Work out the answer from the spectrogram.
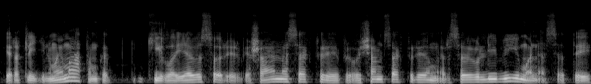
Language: Lithuanian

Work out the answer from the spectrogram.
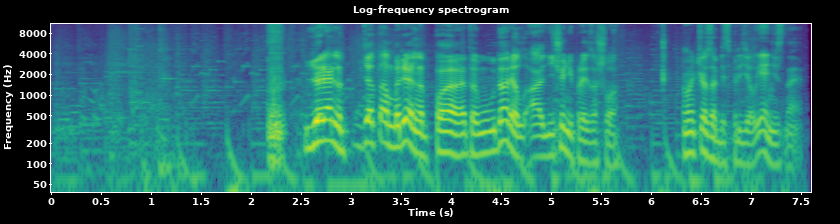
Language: Russian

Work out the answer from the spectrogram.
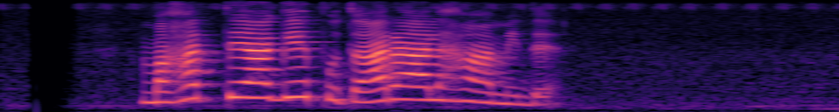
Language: Sinhala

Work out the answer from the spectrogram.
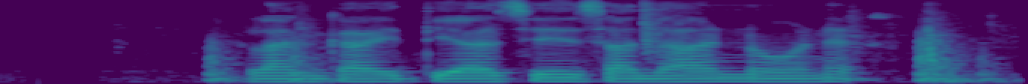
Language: Sinhala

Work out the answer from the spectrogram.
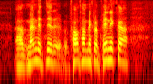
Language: Icelandic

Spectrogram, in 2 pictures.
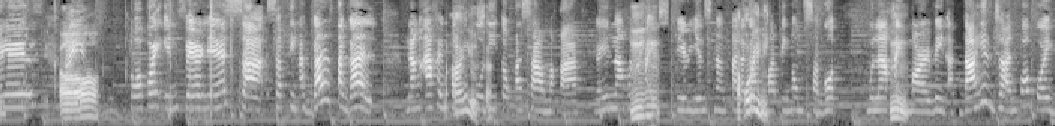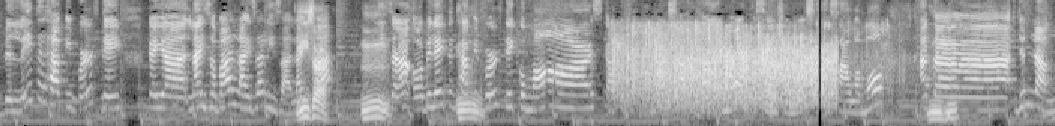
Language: Filipino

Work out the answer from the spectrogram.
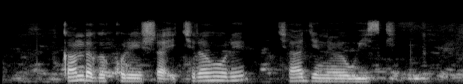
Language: Kinyarwanda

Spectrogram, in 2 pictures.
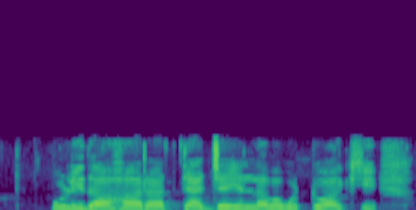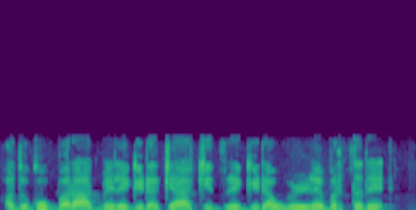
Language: Kannada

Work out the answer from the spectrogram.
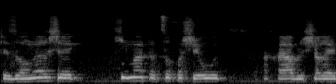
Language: Hebrew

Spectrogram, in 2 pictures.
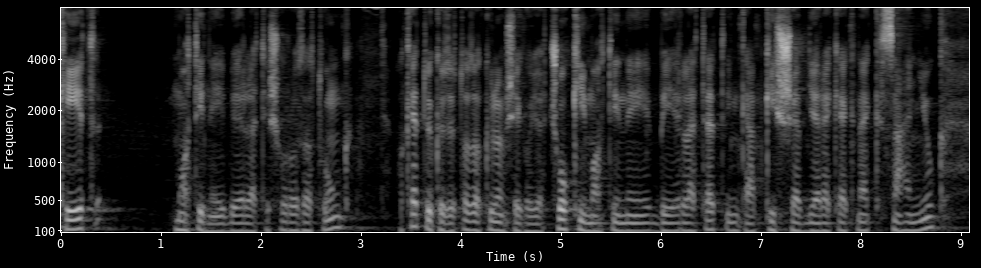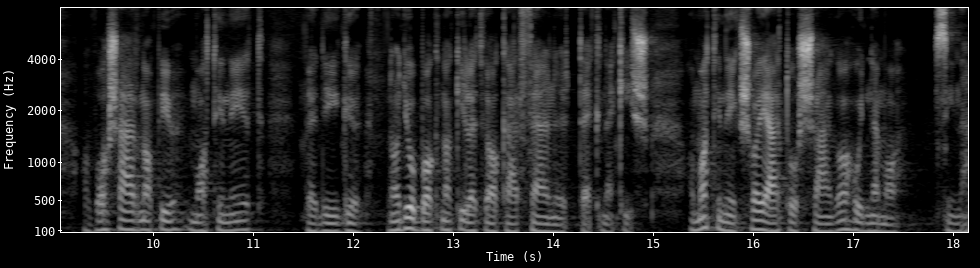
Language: Hungarian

